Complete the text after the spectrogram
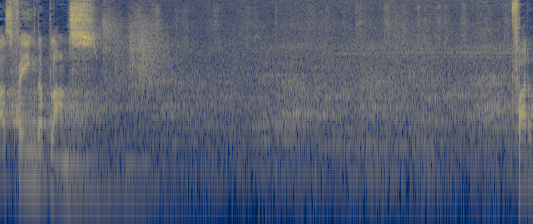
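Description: A marker scratches on a whiteboard.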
